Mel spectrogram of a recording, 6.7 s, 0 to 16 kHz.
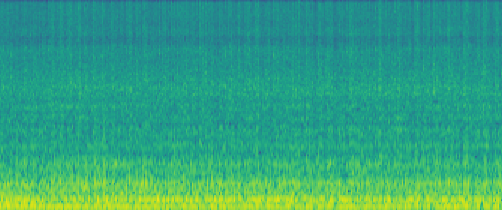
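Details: First start-up of freshly assembled 2000+hp LS (Dart LS Next block, Brodix BR3 heads, .750 solid roller cam): deep loud V8 idling strong and even, no knocks, ticks or misses; healthy, small oil leak at cam-driven fuel pump and water leak.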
